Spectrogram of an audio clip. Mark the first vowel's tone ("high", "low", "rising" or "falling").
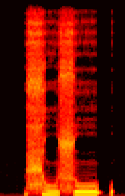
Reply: falling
